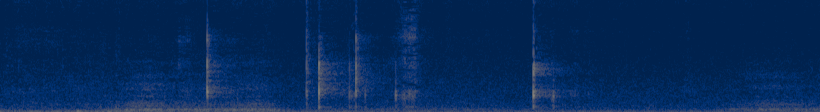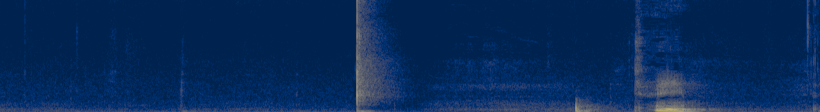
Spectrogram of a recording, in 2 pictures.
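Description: Small plastic parts click faintly as they are handled.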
